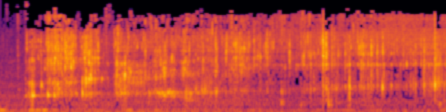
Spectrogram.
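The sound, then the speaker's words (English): A non-alcoholic drink is poured over ice, a steady splashing trickle of liquid with faint clinks, continuous for several seconds with no voices. “No, this is non-alcoholic. Oh, our listeners will be so disappointed. Oh, yeah, well, I've got ice in there, too.”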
